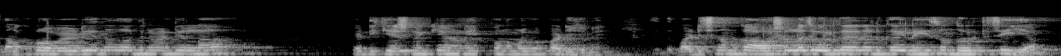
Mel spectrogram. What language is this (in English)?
Malayalam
